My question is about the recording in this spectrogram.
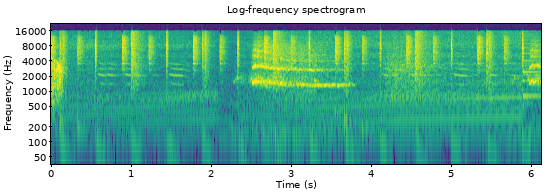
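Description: Video-game car engine sound effect accelerating, its pitch climbing steadily and dropping back twice, with a tire squeal lasting about a second near the middle. Background music with a steady beat plays throughout.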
